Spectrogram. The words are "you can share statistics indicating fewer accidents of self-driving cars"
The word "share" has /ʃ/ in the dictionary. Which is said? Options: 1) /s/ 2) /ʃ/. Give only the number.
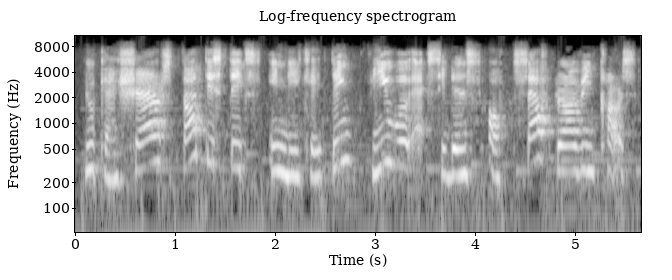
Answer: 2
